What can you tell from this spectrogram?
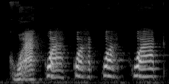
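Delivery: loud quacking like a duck. Acted. Reading to children, a loud playful duck quack. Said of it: "A duck says".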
